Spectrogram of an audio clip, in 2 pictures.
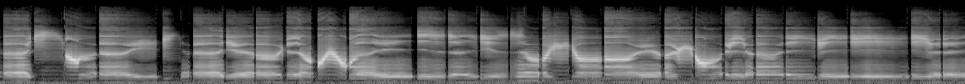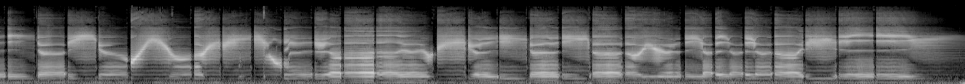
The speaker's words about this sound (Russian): Мы к зубам эту пластинку представляем, и между нее язычок. Мы второй рукой этот язычок дергаем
